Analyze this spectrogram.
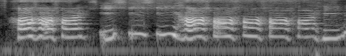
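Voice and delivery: high pretend ha-has and hee-hees; two tickled characters laughing, read out loud; giddy, sing-out storybook laughing; acted laughter. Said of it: "And this is like".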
